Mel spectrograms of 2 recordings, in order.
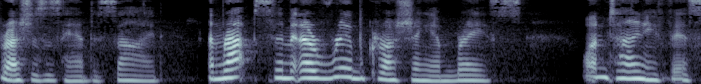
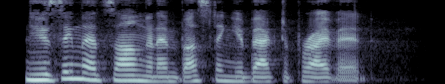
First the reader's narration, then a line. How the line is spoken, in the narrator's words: John laughs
